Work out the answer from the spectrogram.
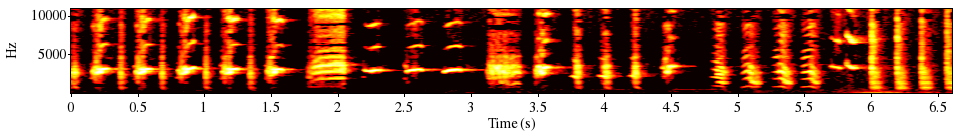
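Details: Masteran of a Javan myna for young captive birds: rapid repeated short whistled chips, about three a second, with harsh bursts mixed in and a few clicks near the end.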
